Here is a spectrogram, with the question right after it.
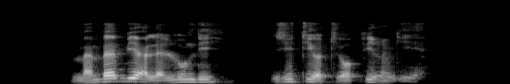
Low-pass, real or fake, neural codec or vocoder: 7.2 kHz; fake; autoencoder, 48 kHz, 128 numbers a frame, DAC-VAE, trained on Japanese speech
